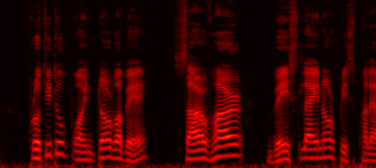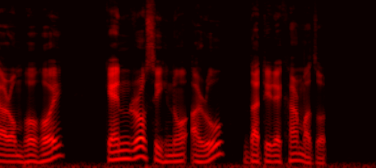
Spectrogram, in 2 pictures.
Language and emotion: Assamese, neutral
